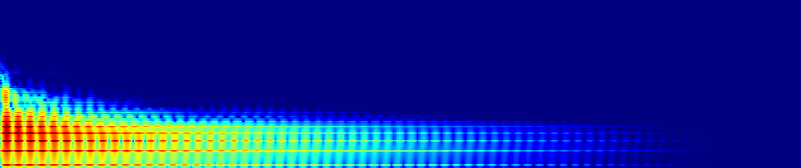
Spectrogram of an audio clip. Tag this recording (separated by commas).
Bass guitar, Music, Plucked string instrument, Guitar, Musical instrument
